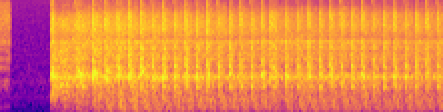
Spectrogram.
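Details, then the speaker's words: Ford Fiesta ST, newly installed engine, first start attempt: starter chugs steadily about three beats a second but engine never catches; no spark because ignition coil pack was left unplugged. "Stop. The coil pack's not plugged in. That'll do it."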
